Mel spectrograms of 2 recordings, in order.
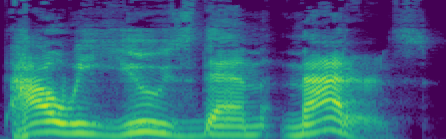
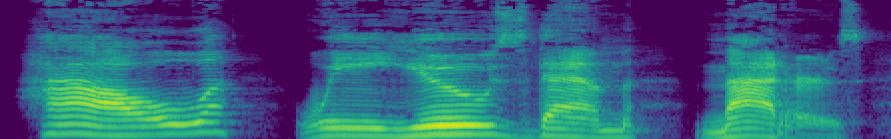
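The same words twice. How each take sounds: First: "How we use them matters" said evenly, a little slowly; measured emphasis. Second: "how we use them matters" very slow, each word drawn out; word-by-word emphasis. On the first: Commentator telling folks words matter, measured emphasis on "How we use them matters". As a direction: state "How we use them matters" firmly in one phrase. First take of a repeated maxim. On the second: Commentator driving the point home, word-by-word emphasis on "how we use them matters". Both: Real, not acted.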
